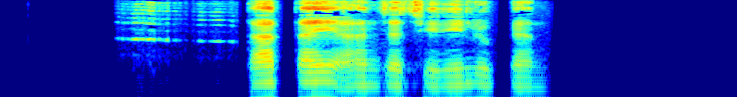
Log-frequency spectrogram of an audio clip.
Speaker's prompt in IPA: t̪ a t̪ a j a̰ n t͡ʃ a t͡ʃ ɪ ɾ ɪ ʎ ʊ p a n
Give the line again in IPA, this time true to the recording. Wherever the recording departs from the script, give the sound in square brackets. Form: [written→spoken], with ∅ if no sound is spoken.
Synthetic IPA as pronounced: t̪ a t̪ a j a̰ n t͡ʃ a t͡ʃ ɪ ɾ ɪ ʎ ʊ [p→k] a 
